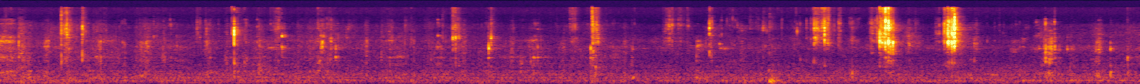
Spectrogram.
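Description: Quiet, close-miked chewing of crisp salad with scattered soft clicks of a fork picking at the salad bowl; two louder crunchy clicks come about two seconds before the end.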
